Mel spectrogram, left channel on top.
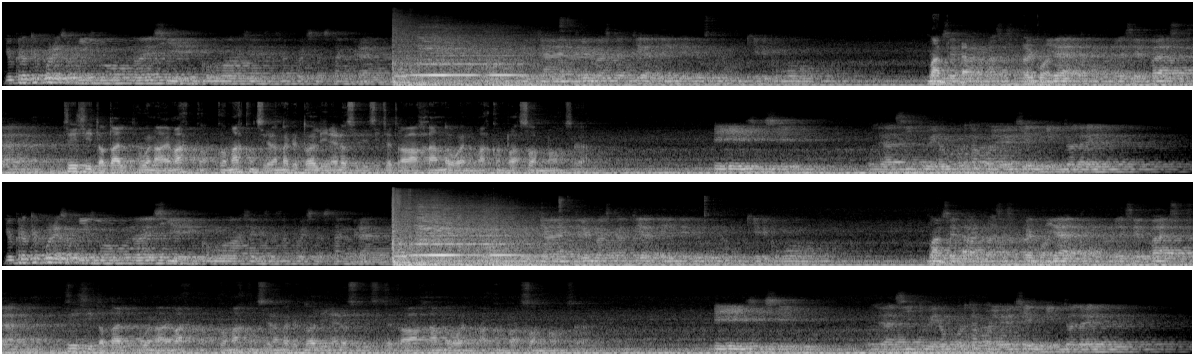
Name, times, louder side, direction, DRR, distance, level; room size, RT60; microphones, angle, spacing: voice 1, 0.0-4.1 4.8-8.1 9.3-10.0 10.2-12.2 19.0-19.9 20.5-22.9, equal, 5° right, -5 dB, 1.3 m, -24 dB
sound 1, 3.9-7.5 7.8-7.9, right 2 dB, 35° right, 0.3 m, -19 dB
sound 2, 4.9-21.8, right 1 dB, 75° right, 1.5 m, -26 dB
voice 2, 9.2-9.7 10.2-10.6 12.5-17.8, left 3 dB, 60° left, 6 dB, 0.4 m, -23 dB
14.5 x 5.8 x 3.5 m, 2.7 s
head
